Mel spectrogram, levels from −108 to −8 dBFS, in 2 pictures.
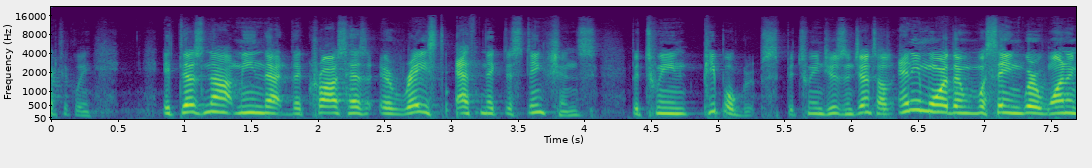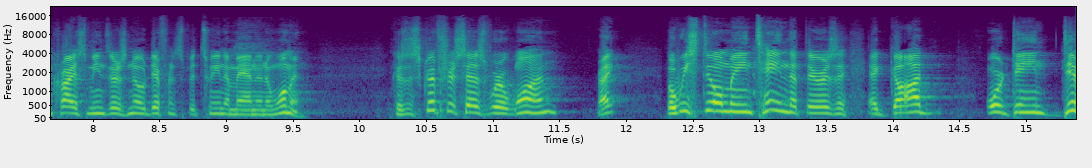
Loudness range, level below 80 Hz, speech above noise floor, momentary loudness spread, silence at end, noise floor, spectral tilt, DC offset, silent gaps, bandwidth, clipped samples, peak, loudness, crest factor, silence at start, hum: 6 LU; -66 dBFS; 42 dB; 14 LU; 0 s; -68 dBFS; -4.5 dB/octave; under 0.1%; none; 14 kHz; under 0.1%; -6 dBFS; -26 LUFS; 20 dB; 0 s; none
